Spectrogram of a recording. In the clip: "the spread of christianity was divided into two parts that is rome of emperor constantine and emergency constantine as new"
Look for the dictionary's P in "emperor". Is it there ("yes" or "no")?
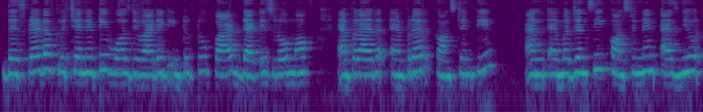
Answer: yes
